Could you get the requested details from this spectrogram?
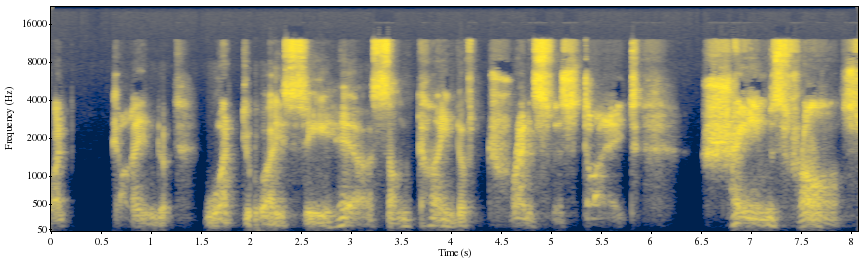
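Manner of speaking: acted lofty, disdainful, very haughty officer's voice. Retelling what a general said at the speaker's court-martial: haughty voice. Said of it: "he says in a very haughty voice".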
